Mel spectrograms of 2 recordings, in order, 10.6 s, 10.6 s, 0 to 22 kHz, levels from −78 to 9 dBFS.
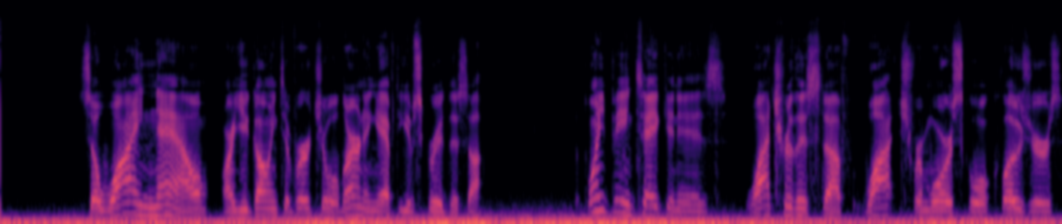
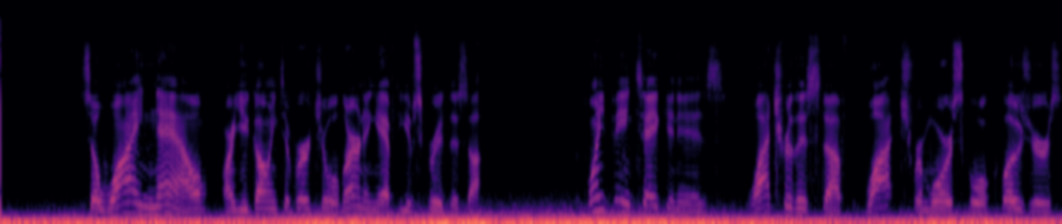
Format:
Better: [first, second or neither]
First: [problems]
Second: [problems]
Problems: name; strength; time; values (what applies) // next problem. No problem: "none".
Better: first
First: low rumble; faint; throughout; 25 dB below the speech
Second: low rumble; loud; throughout; 10 dB below the speech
